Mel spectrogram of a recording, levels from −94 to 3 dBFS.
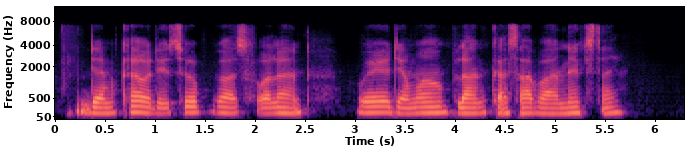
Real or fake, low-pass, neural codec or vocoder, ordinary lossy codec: fake; 7.2 kHz; codec, 16 kHz, 2 kbps, X-Codec, HuBERT features, trained on general audio; none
